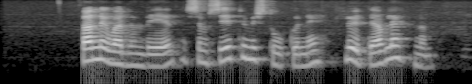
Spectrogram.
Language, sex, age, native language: Icelandic, female, 50-59, Icelandic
